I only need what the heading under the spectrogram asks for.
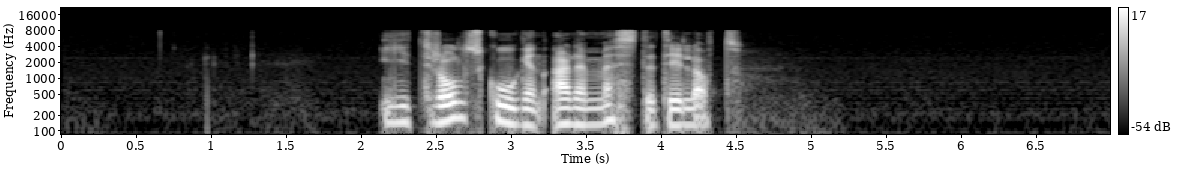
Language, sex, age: Norwegian, male, 23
